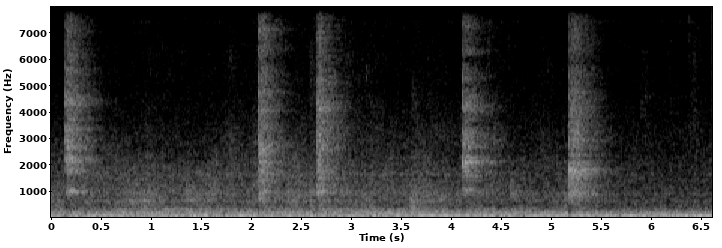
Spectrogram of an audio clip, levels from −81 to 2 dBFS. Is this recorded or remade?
recorded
